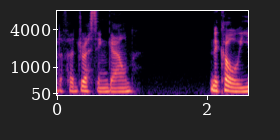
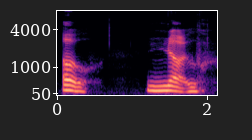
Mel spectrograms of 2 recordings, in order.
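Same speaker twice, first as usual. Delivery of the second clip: breathy; 4 dB louder than usual. A narrator's reading. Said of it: "Nicole breathed".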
